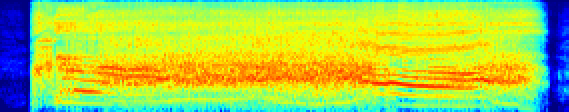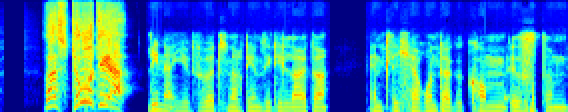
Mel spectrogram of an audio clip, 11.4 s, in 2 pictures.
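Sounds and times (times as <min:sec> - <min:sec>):
terrible scream: 0:00.3 - 0:05.5, 0:06.2 - 0:07.0
speech: 0:06.2 - 0:11.3.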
